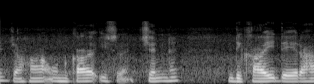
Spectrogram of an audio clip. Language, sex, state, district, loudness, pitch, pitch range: Hindi, male, Uttar Pradesh, Lucknow, -16 LUFS, 145 Hz, 140-150 Hz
